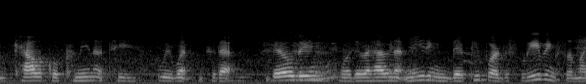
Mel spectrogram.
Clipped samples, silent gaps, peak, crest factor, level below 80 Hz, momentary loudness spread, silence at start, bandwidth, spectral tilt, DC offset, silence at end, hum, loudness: under 0.1%; none; -12 dBFS; 18 dB; -58 dBFS; 10 LU; 0 s; over 20 kHz; -7.5 dB/octave; under 0.1%; 0 s; none; -32 LUFS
